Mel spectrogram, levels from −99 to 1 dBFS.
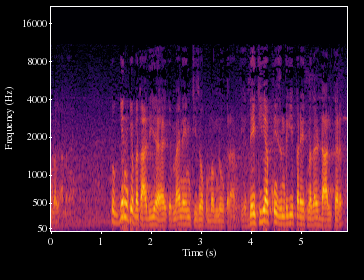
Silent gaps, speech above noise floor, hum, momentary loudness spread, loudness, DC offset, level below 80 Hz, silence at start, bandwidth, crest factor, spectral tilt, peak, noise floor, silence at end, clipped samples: none; 26 dB; none; 12 LU; -21 LUFS; under 0.1%; -56 dBFS; 0 s; 10 kHz; 18 dB; -7 dB/octave; -4 dBFS; -47 dBFS; 0 s; under 0.1%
